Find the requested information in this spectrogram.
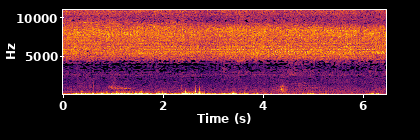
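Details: High, even cicada hiss over the Tokai Nature Trail woods in Japan during summer heat, with rustling and low wind-like noise beneath and a few soft brief squeaks.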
